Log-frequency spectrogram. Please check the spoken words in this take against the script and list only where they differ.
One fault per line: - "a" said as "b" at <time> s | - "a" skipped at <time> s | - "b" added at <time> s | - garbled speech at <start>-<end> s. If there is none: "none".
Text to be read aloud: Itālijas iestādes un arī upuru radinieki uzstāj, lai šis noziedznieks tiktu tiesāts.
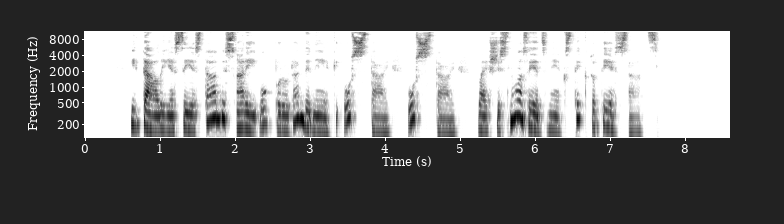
- "un" skipped at 2.0 s
- "uzstāj" added at 4.4 s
